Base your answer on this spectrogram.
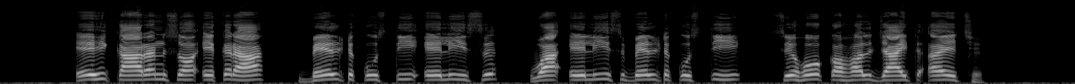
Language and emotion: Maithili, neutral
